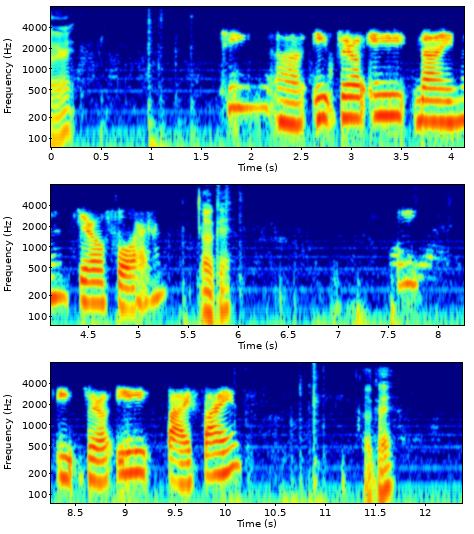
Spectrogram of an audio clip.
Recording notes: Prank Phone Calls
